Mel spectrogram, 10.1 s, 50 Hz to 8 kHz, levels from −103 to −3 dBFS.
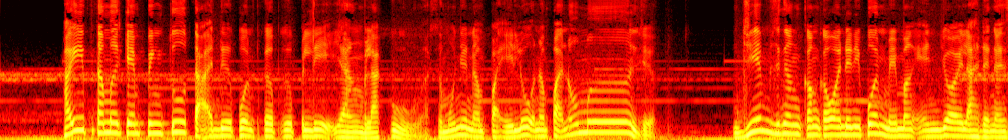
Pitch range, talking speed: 115-170 Hz, 160 wpm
